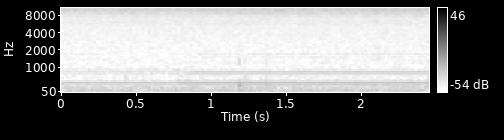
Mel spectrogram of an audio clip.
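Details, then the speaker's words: Faint steady electrical buzz with fizzing hiss during a 3000 V AC insulation test on a lithium button cell charger's transformer; corona discharge, transformer holding up. "hear Corona discharge but it's made it three thousand volts it's making fuzzing buzzing noises but that is probably Corona discharge"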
